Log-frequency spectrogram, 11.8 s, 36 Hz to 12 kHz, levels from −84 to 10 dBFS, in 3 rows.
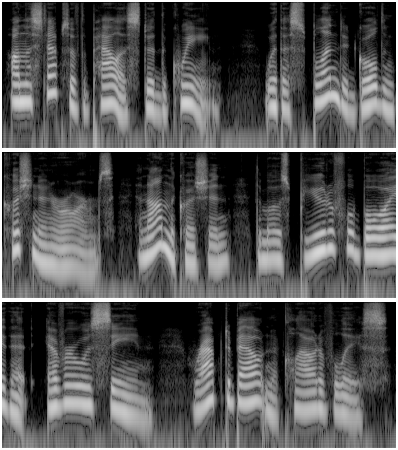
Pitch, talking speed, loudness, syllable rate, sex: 180 Hz, 185 wpm, -17 LUFS, 4.6 syllables/s, female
